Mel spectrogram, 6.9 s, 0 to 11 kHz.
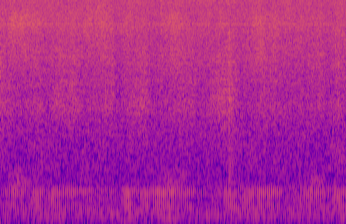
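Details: Continuous low, buzzing purr from Maca, an elderly female tabby born in 2000, during a cuddle; the rumble holds steady for the whole stretch, accompanied by gentle rustling as hands move through her winter fur.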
